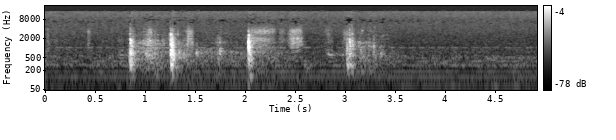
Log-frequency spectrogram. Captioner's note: drawer clinking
